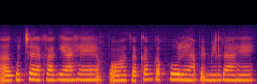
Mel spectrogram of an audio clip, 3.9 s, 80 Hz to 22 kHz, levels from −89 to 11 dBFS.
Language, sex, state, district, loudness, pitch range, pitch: Hindi, female, Chhattisgarh, Sukma, -14 LUFS, 220-235 Hz, 230 Hz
